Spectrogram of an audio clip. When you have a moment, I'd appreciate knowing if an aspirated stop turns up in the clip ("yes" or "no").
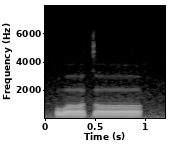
no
